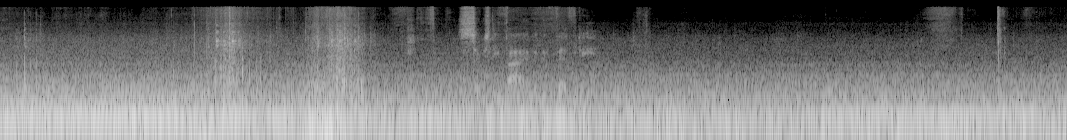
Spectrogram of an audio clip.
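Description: Steady low engine and road drone inside a moving car's cabin, with two short, louder rushes of noise about two and three seconds in.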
